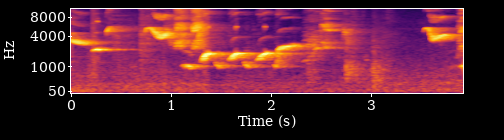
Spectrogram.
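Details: Caged Medan white-rumped shama in 'tembakan' song style, said ready for contest: clear whistled phrases sliding down and up, a run of short rising slurred notes, then a bright high burst at the end.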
